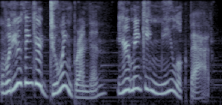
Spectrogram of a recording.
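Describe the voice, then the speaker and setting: A woman voicing a calm, sharp-tongued young woman in an animated story, speaking firmly and with dry exasperation. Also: on the high side, a little fast, gravelly, faint music behind, exaggerated voice.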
